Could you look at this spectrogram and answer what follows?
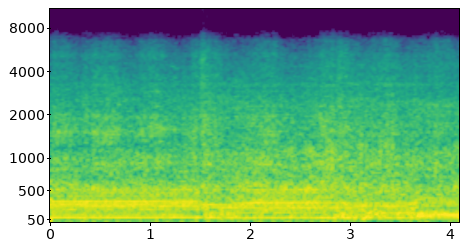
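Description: Honda Forza 300 scooter's single-cylinder engine and exhaust running steadily while riding, with a shift in the engine note about three and a half seconds in.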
